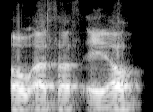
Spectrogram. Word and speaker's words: offal: another word awful do you know this one o f f a l it means uh the intestines of an animal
